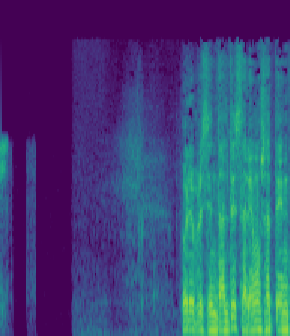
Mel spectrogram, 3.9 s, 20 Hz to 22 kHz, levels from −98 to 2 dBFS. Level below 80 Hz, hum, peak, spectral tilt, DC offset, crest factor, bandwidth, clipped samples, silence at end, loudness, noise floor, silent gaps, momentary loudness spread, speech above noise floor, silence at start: -48 dBFS; none; -4 dBFS; -5 dB/octave; under 0.1%; 16 dB; 13.5 kHz; under 0.1%; 0 s; -17 LUFS; -77 dBFS; none; 6 LU; 61 dB; 0 s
